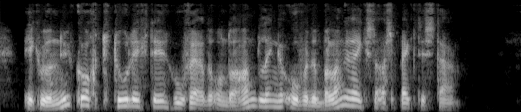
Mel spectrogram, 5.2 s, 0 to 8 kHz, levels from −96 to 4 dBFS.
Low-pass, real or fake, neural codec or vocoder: 7.2 kHz; real; none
